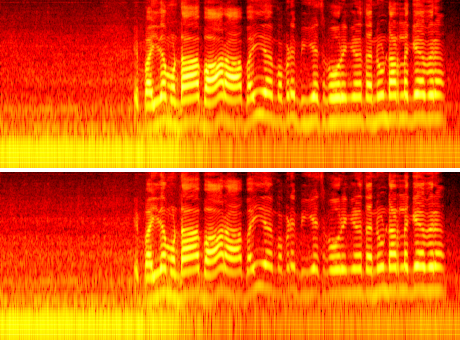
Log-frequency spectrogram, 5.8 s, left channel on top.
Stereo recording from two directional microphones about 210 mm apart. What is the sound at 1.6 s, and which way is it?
A man's voice, 5° right (ahead or behind).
